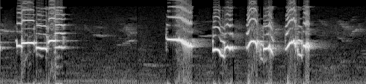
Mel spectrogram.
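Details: Oriental magpie-robin (kacer) singing a full isian song: a quick burst of loud whistled, slurred notes, a short pause, then a longer run of rising and falling whistles with buzzy edges.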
